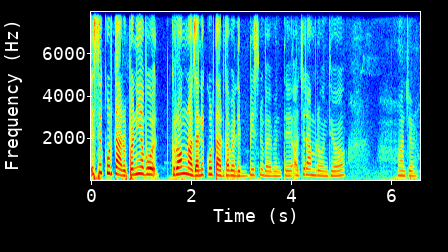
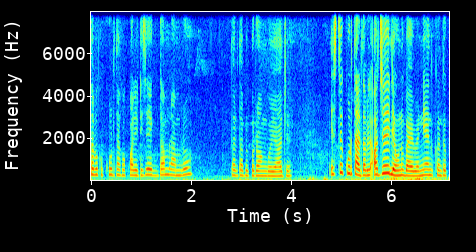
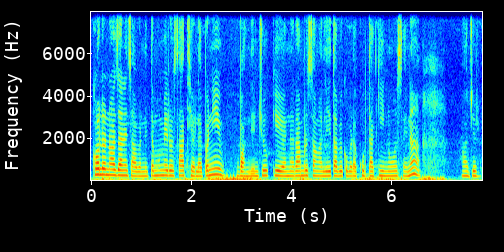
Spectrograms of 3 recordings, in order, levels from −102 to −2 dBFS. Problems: background sounds at intervals, background conversations at intervals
